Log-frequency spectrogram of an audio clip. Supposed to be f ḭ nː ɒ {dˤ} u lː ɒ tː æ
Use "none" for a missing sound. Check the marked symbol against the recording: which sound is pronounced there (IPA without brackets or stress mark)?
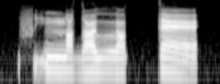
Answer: dˤ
